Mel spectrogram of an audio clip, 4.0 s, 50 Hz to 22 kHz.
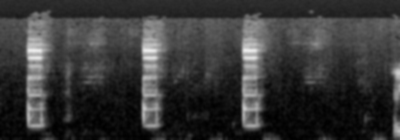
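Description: ZKTeco iClock 360 fingerprint attendance terminal beeping three times, about a second apart: short beeps, one for each fingerprint press read by the sensor during enrollment, which ends successfully.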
